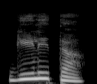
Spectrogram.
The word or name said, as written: ಕಳಾದ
